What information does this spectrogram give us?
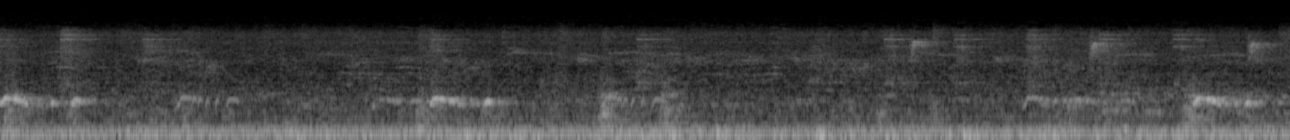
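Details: Zebra dove uttering rolling, trilled coo phrases at uneven intervals, mixed with sharp clicks and faint high notes over a continuous low-pitched rumble.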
